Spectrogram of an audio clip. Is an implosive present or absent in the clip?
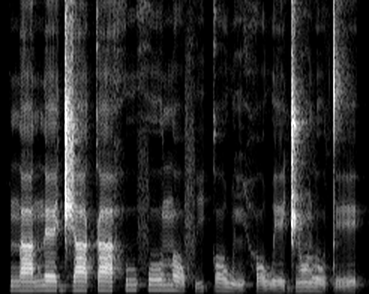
absent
